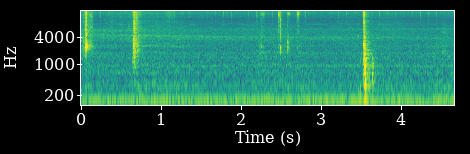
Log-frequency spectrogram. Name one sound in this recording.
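Small objects tap and click softly on a hard table.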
